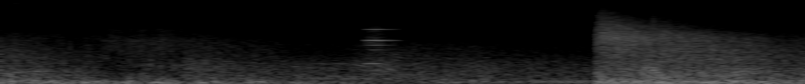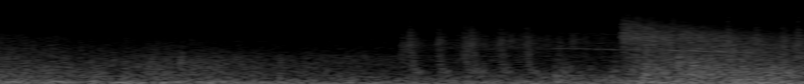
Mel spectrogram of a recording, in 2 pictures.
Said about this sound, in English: Mortars are impacting here.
